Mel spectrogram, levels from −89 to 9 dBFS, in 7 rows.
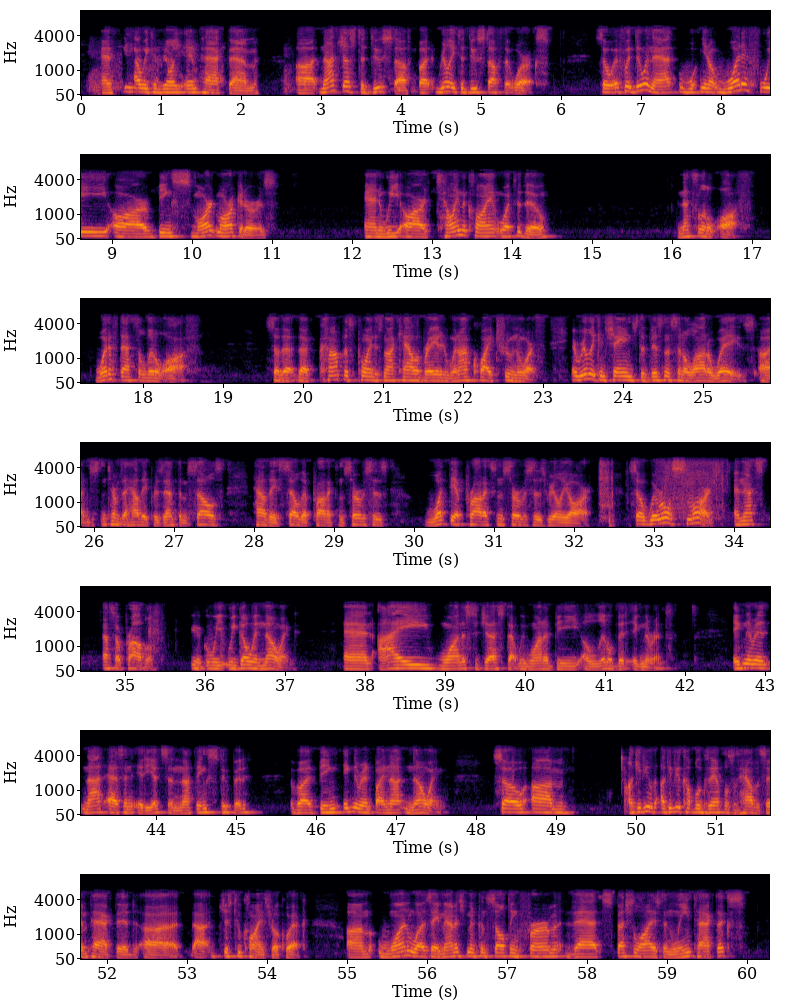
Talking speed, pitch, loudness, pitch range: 180 wpm, 135 Hz, -21 LUFS, 120-145 Hz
